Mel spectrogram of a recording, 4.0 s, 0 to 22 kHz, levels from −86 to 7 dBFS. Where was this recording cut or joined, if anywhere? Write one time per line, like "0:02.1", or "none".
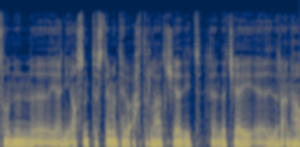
0:02.2
0:02.8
